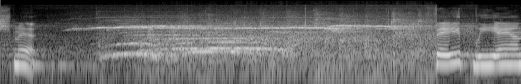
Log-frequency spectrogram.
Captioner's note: audience applauding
